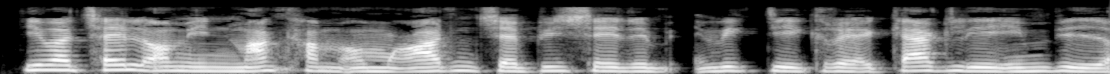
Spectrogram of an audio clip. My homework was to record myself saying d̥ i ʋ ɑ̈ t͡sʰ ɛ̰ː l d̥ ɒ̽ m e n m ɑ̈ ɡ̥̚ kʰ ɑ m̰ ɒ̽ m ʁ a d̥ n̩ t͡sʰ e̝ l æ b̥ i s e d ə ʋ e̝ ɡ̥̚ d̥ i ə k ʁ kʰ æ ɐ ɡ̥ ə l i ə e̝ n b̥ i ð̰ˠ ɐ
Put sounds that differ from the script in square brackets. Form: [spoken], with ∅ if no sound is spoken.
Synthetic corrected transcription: d̥ i ʋ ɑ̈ t͡sʰ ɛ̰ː l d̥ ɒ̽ m e n m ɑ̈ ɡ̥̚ kʰ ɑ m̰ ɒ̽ m ʁ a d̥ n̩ t͡sʰ e̝ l æ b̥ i s e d ə ʋ e̝ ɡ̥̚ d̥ i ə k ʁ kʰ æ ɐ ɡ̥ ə l i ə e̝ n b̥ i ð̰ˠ ɐ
